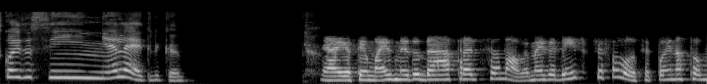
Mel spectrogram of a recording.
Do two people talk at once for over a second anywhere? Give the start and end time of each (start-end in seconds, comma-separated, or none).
none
